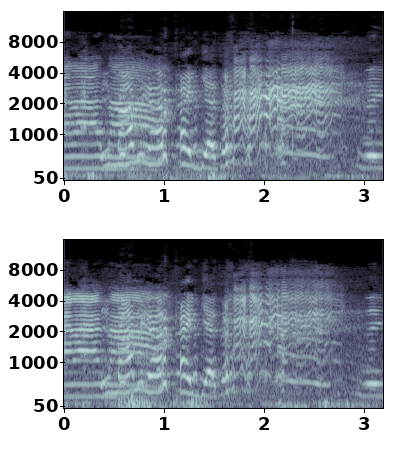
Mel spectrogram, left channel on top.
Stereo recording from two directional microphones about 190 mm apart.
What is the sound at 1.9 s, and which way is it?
Goat, 40° left (ahead or behind).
